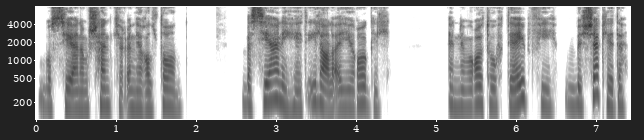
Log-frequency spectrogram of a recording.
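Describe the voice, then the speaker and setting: A woman's voice: sits low, fairly even intonation, fast, no room sound, studio quality, natural voice. A woman voicing a coaxing, self-pitying young husband with a mocking edge, in an Egyptian accent. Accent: Egyptian Arabic.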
